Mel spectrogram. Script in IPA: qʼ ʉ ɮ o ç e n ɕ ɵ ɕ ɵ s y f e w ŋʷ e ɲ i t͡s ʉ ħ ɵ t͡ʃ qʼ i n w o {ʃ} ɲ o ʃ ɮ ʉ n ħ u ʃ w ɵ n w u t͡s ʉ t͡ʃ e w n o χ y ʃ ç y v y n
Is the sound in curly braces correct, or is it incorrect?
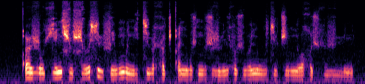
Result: correct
